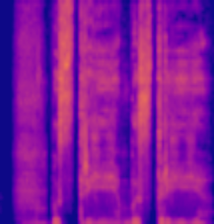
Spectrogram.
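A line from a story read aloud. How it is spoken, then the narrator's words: Urgent repeated whisper. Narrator (Russian): шептал Сергей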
